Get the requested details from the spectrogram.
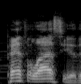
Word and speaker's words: Panthalassa: Panthalassa, there we go.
